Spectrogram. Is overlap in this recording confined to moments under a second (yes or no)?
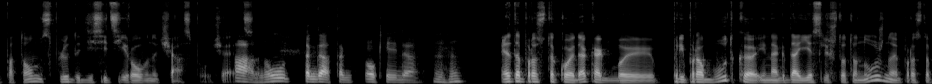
yes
